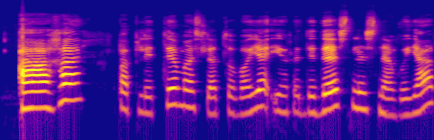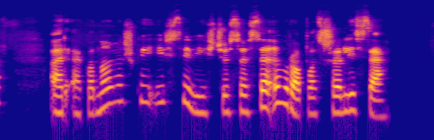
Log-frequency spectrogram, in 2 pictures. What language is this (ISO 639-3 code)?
lit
